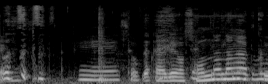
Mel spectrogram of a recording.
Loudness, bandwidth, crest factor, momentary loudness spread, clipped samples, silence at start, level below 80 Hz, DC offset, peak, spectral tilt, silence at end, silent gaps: -26 LUFS; 17 kHz; 14 dB; 9 LU; under 0.1%; 0 s; -52 dBFS; under 0.1%; -12 dBFS; -6.5 dB/octave; 0 s; none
